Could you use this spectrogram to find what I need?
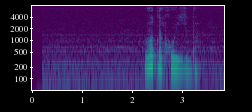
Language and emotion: Russian, angry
